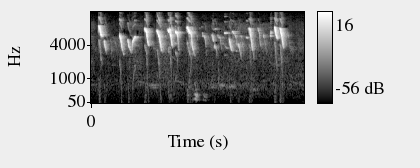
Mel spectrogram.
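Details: Saffron finch singing in the wild on 8 November 2024, a cold, rainy day: a steady, fast series of loud, high, sharp chirps, roughly three to four per second.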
